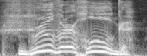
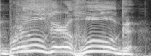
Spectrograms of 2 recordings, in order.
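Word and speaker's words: Brouver Hoog: I'm a Bruger Hoog. I didn't even say it right that same time. Yeah, I just committed to the accent too hard.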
